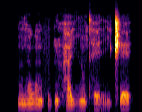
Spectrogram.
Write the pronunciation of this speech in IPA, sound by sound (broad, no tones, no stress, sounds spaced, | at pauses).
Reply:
ŋ ɡ õ w õ u̯ f u pʲ ũ h a i̯ r õ tʰ ɛ r i t͡ʃʼ ɛ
